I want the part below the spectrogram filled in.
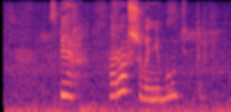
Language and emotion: Russian, sad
